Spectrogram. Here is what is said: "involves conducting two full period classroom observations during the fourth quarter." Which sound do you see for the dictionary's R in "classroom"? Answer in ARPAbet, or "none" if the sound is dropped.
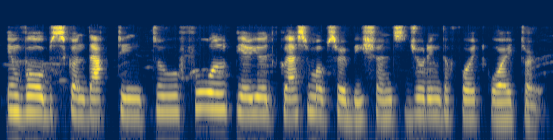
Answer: none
